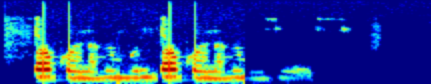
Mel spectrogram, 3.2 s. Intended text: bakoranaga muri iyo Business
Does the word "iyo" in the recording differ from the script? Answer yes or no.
yes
